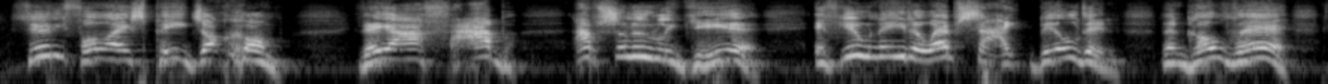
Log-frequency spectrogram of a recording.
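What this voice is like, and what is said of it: Manchester accent. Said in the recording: “what's your accent? I'm from Manchester. East of Manchester.”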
